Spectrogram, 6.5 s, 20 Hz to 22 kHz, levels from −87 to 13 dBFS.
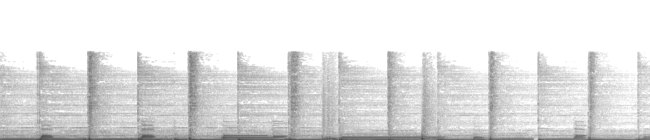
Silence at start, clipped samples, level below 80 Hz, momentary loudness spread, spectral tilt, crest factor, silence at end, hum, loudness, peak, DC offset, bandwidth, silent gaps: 0 s; under 0.1%; -32 dBFS; 10 LU; -6.5 dB/octave; 16 dB; 0 s; none; -25 LUFS; -8 dBFS; under 0.1%; 14 kHz; none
